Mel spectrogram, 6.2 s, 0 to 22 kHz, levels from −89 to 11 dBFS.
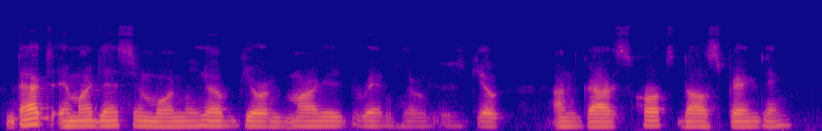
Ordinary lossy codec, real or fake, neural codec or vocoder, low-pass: Opus, 24 kbps; fake; codec, 24 kHz, 0.9 kbps, WavTokenizer, small release; 10.8 kHz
